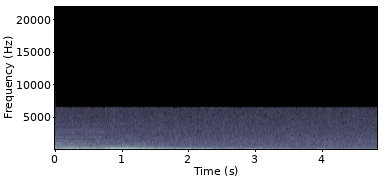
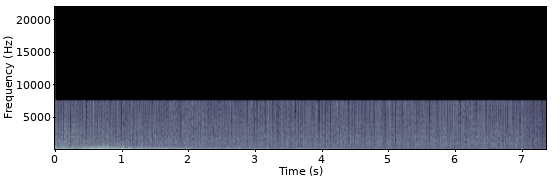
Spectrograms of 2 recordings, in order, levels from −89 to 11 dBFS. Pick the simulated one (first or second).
second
